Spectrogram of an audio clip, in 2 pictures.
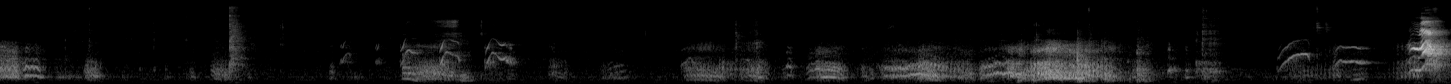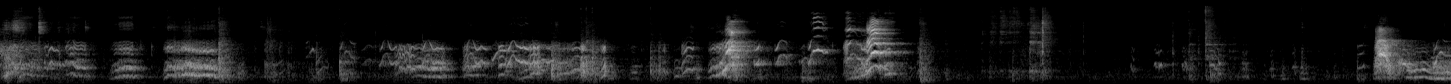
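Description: Three-week-old Jack Russell terrier mix puppies playing, giving short, squeaky growls, whimpers and yips in scattered bursts, with gaps of quiet between.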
